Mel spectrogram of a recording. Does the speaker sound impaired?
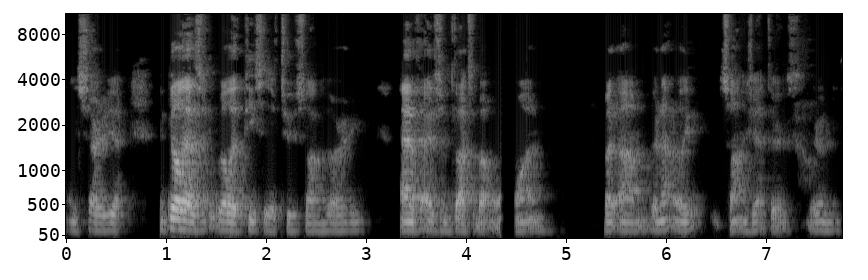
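Yes: Parkinson's disease; onset age 42, 19 years since, medicine four times daily plus Indian bean, hospital physical therapy; hard on voice, needs about two weeks of singing practice to regain voice.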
